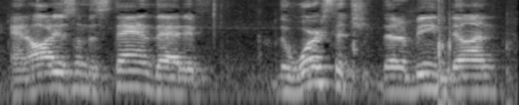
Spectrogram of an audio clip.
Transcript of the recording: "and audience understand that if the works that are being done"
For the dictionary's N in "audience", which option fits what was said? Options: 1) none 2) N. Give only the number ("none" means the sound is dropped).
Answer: 1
